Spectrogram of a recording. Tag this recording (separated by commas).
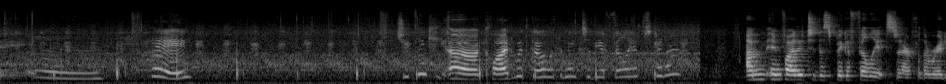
woman speaking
